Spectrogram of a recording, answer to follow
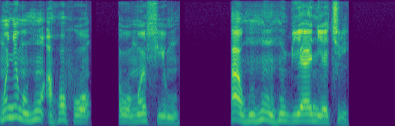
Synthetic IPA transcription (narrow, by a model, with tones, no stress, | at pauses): mʊ̃˦ɲɪ̃˦mʊ̃˨ɦʊ̃˦ʔa˨ɦɔ˦hʊ˦ɔ˦˨ | wɔ˨mʊ̃˦æ˦fi˨e˨mʊ̃˨ | a˨ɦʊ̃˨ɦʊ̃˦n̩˨ɦʊ̃˦bi˦a˦ɾa˦nɪ̃˨˦æ˨t͡ɕʰi˨ɾe˨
